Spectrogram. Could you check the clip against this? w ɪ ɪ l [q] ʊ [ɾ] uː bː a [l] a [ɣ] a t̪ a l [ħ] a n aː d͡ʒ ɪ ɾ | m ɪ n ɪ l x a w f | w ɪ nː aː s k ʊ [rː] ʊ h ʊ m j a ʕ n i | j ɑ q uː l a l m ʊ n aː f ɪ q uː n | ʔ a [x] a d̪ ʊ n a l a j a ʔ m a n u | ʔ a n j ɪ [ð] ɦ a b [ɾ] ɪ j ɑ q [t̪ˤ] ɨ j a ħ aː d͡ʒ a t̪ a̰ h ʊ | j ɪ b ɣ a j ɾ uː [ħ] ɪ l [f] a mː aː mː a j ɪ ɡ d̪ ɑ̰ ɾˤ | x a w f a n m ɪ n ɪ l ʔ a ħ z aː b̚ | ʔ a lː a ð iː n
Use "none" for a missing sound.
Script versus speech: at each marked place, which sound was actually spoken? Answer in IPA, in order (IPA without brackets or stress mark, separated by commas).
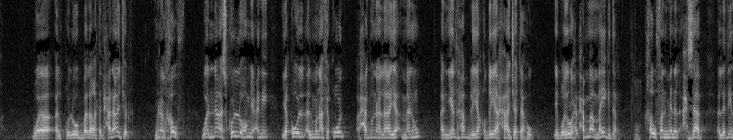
q, l, l, ɣ, ħ, lː, ħ, ð, l, d̪ˤ, ħ, ħ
